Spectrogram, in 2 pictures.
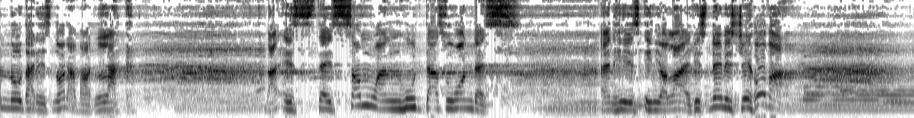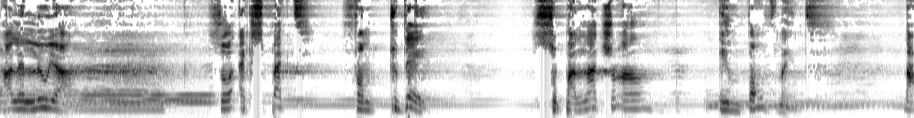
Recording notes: Preached at the First Love Center, Accra.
